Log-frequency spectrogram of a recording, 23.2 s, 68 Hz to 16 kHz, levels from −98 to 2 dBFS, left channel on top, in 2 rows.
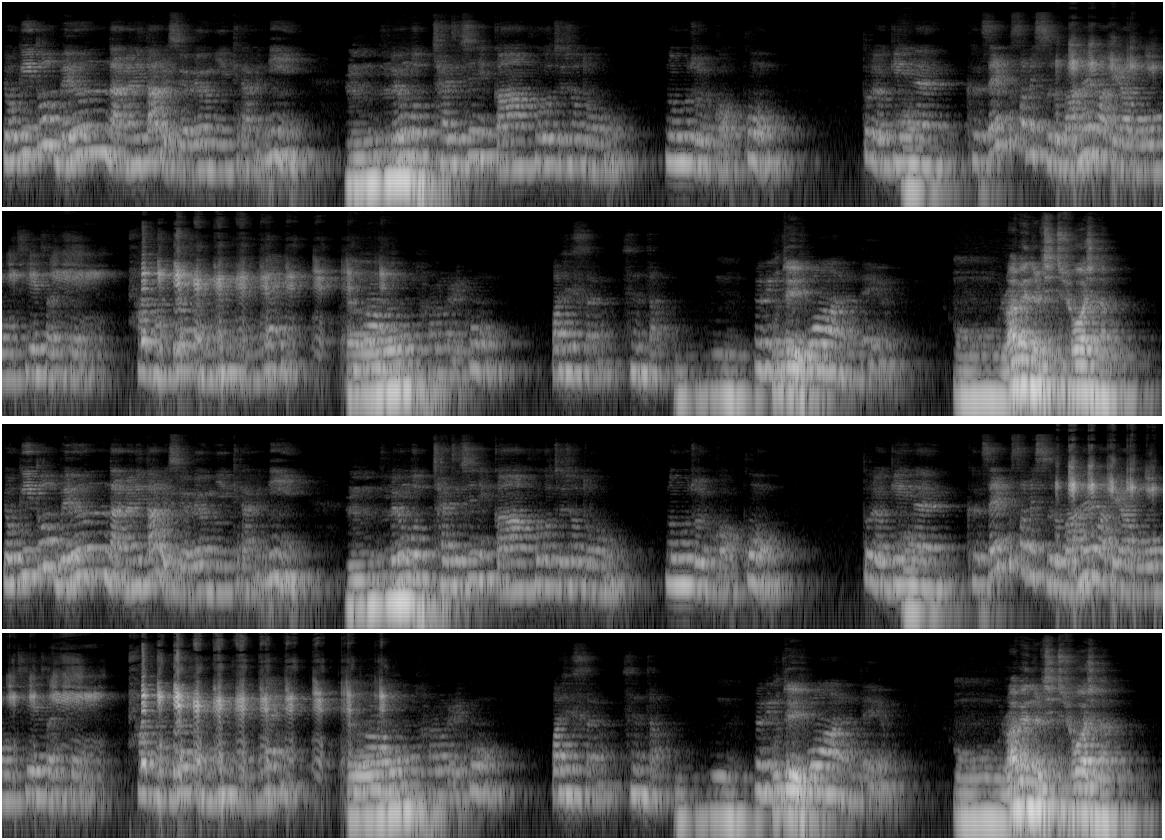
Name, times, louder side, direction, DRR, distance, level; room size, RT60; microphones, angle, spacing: voice 1, 0.0-2.9 3.6-6.1 6.6-7.7 8.6-12.4 12.9-14.5 15.1-16.5 17.1-18.2 19.1-20.5, right 1 dB, 25° left, -9 dB, 2.5 m, -38 dB
voice 2, 3.4-4.2 9.0-9.1 15.1-15.7 18.7-18.9 19.3-19.7 21.1-22.7, equal, 85° left, -3 dB, 1.8 m, -28 dB
sound 1, 10.5-12.6 12.9-15.4, right 7 dB, 25° right, 0.3 m, -35 dB
12.5 x 5.5 x 3.1 m, 0.73 s
head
